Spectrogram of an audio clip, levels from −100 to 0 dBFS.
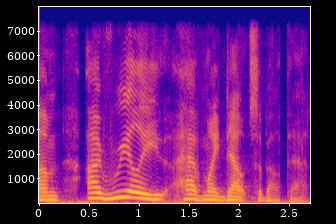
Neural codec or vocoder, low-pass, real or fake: none; 7.2 kHz; real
